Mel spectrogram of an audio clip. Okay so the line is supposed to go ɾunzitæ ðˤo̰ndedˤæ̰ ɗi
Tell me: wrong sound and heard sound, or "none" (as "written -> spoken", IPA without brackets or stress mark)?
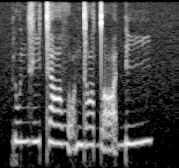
none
